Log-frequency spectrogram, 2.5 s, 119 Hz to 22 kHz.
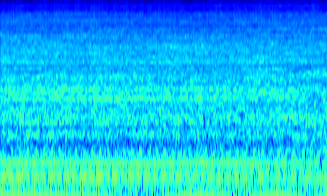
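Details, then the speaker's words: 2004 BMW X3 3.0 six-cylinder, first start-up after $800 of repairs (mass airflow sensor and other pieces replaced) that cured a rough idle: even, steady smooth idle with no shakes, rattles, misfires or ticking; normal idle. "So here's the first start up after some repairs. Perfect now. No shakes, no rattles, no misfires, no ticking, no nothing."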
